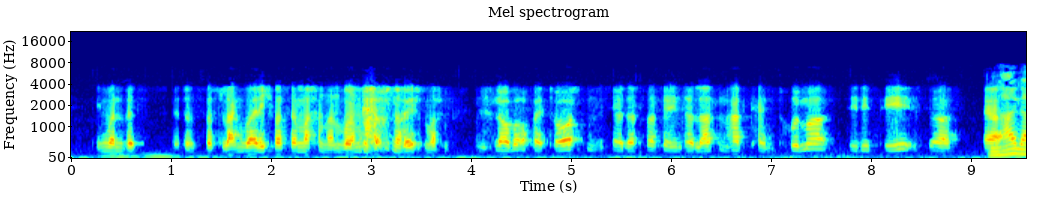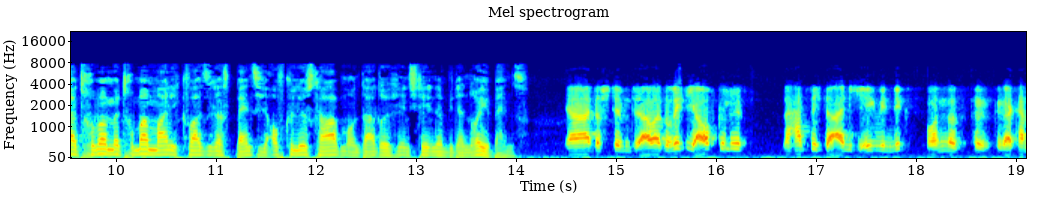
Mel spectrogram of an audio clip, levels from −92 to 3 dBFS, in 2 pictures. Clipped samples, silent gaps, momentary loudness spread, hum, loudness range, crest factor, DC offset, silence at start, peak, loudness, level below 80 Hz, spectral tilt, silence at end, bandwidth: under 0.1%; none; 13 LU; none; 6 LU; 18 dB; under 0.1%; 0.1 s; -10 dBFS; -29 LUFS; -54 dBFS; -5 dB/octave; 0 s; 8 kHz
